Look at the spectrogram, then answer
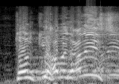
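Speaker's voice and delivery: high, loud, booming voice.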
